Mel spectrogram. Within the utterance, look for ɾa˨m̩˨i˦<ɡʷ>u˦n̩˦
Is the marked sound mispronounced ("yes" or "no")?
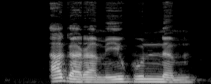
yes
